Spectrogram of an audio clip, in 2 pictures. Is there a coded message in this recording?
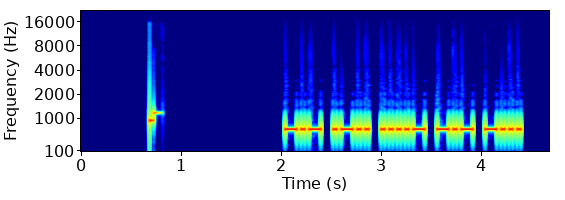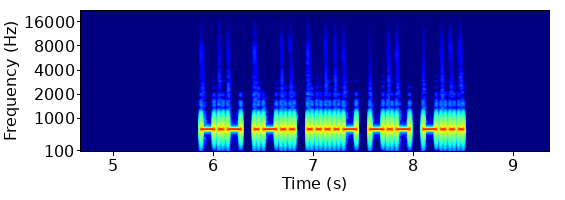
Yes: Morse code from 2.0 to 8.5 s, heard as a keyed tone, about 30 wpm, 700 Hz. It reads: KL4KB KL4KB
